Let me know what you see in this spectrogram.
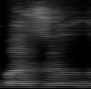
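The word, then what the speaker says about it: bustle: When you गो टू the market you will see हजल बजल there. हजल बजल. सो टी is silent है.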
